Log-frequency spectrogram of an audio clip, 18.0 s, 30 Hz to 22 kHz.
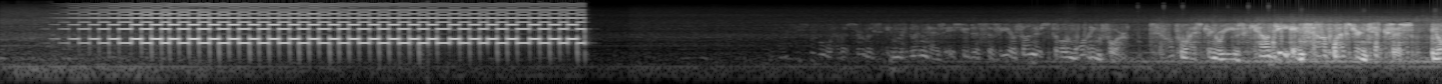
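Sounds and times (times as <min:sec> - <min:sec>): two-tone electronic alarm: 0:00.6 - 0:07.4.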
